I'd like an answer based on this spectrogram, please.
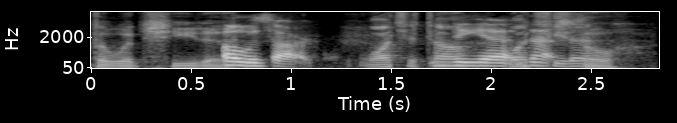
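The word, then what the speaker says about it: Ouachita: But it's spelled with an O. Yeah, it's spelled with an O. It's very weird spelling.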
